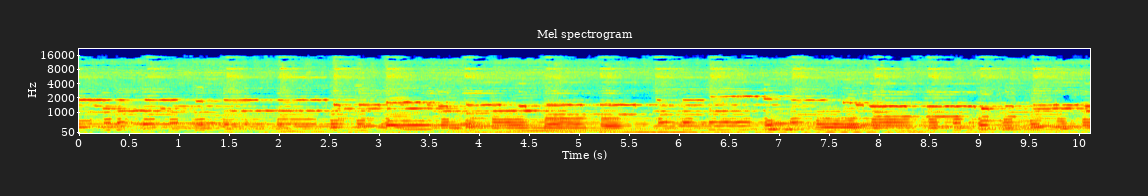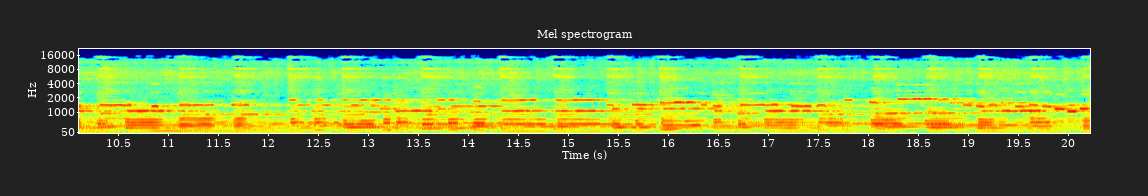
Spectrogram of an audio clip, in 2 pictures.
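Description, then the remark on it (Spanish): An Italian Renaissance song plays at a steady, even loudness, with bright, piping melodic lines woven over layered harmony and a soft low accompaniment, and no talking throughout. “Bueno, pues yo le voy a dejar una de estas canciones del Renacimiento italiano que es muy posible que llegara a escuchar el gran capitán”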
